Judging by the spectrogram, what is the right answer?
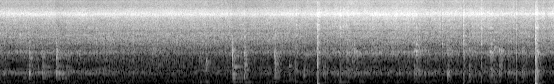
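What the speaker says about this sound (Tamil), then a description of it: "வெங்காயம் தக்காளி எல்லாம் பாதி வதங்கினா போதும்" Onions and tomatoes sauté in a hot pan for Tamil sambar rice, giving a steady soft sizzle with scattered sharp ticks of a spoon stirring against the pan.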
